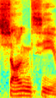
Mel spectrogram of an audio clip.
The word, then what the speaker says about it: Shang-Chi: so it's it's it's shangti right that's how you pronounce it song c yeah it's not a uh it's not an americanized a sound right yes and i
